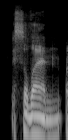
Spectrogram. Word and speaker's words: Solène: It's Solène, I recently learned. – Solène. Okay. We're doing it better, hopefully. – The French corrected him.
